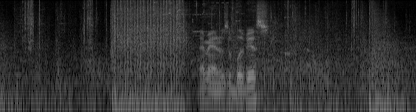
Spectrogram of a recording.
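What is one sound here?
A gun fires a burst of shots nearby.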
